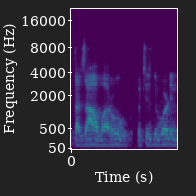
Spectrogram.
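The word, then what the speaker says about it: تزاور: The letter is there, the meaning is there, but we are not pronouncing this first ta here. So we are pronouncing tazawaru, which is the word in the Quran.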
